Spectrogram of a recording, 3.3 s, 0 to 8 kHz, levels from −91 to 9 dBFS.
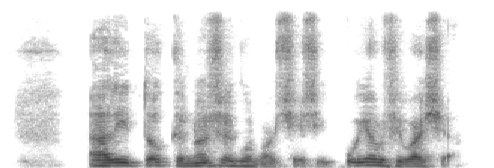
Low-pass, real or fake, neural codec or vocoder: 7.2 kHz; fake; codec, 24 kHz, 0.9 kbps, WavTokenizer, medium speech release version 2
